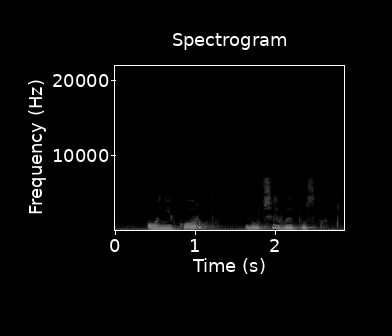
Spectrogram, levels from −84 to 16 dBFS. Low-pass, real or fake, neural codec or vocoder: 7.2 kHz; real; none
